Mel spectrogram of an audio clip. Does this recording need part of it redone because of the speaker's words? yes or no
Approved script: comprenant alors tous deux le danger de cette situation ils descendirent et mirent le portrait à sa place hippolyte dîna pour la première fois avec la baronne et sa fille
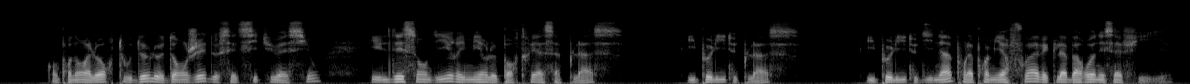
yes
